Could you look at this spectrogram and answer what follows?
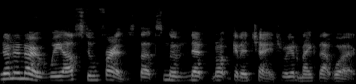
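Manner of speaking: firm, pushy, slightly aggressive insistence. Acting out the friend's reply about staying friends: imitating a friend, a little aggressive. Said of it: "she was a little bit aggressive about it".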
